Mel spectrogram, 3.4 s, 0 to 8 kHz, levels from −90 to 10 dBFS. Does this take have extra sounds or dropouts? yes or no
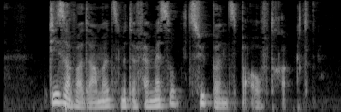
no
